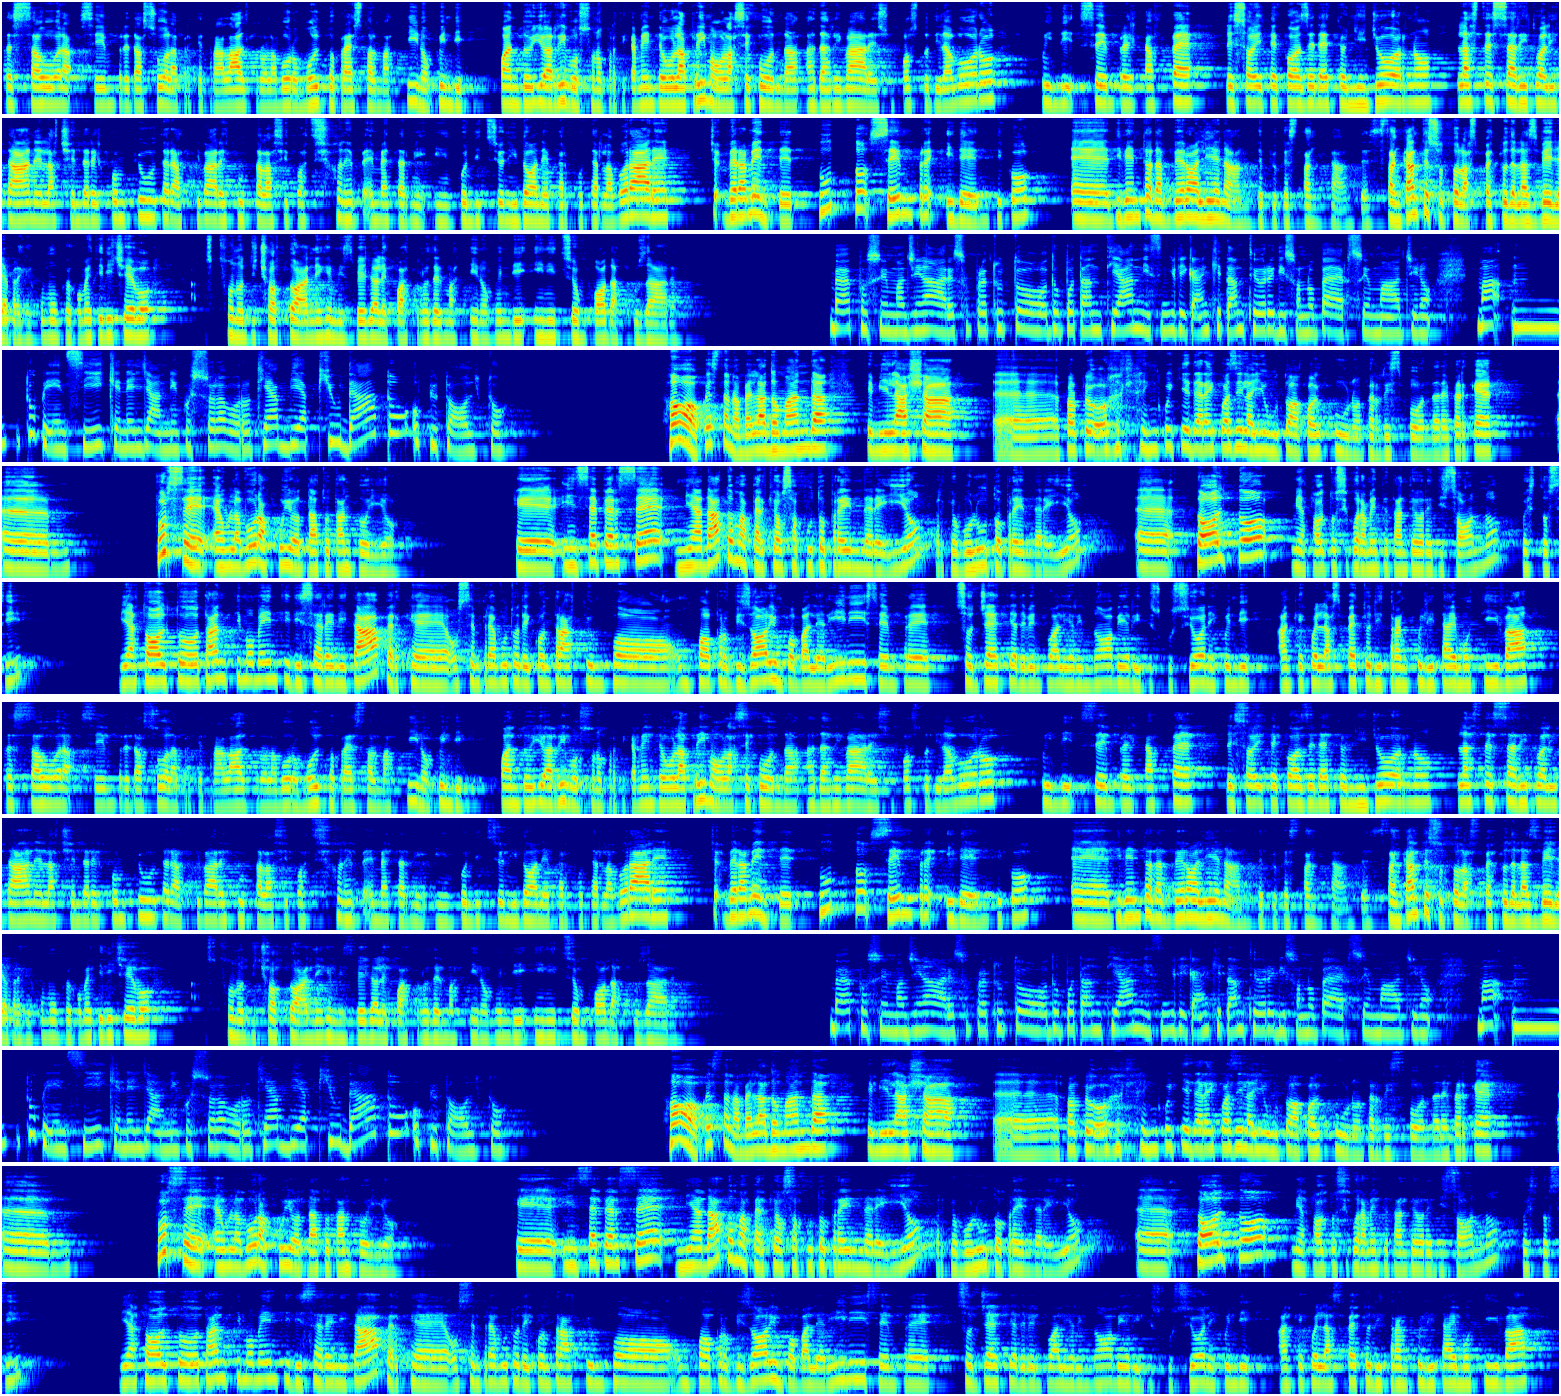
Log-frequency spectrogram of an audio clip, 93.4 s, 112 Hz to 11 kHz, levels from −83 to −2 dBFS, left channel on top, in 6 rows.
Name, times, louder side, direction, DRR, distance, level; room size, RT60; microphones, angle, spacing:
voice 1, 0.0-1.8 2.1-4.6 5.0-9.9 10.4-11.9 12.2-22.2 22.7-25.8 26.3-32.7 33.4-37.8 53.4-55.0 55.4-56.3 56.6-61.6 62.3-63.0 63.8-66.2 67.4-73.1 73.6-78.0 79.0-87.1 87.4-89.3 89.5-90.3 90.6-93.1, left 4 dB, 75° left, 9 dB, 1.6 m, -28 dB
voice 2, 39.4-51.8, left 4 dB, 60° left, 11 dB, 1.3 m, -38 dB
25.0 x 21.5 x 9.0 m, 0.76 s
head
